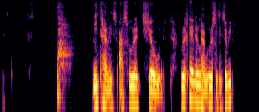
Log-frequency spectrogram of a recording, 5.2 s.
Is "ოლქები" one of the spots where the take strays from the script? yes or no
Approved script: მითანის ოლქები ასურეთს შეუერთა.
yes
